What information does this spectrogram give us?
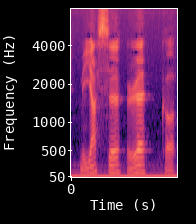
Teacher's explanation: The main accent is on the reish.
